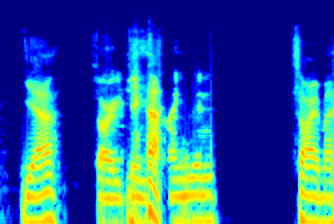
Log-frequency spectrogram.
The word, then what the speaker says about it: Tynion: James Tinian. Yeah. Sorry, James Tynion.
